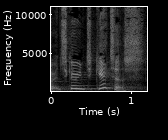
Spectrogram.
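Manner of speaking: high, loud warning; alarmed call. A narrator's reading. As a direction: cry out as danger closes in. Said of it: "called Kipper".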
